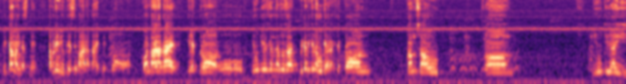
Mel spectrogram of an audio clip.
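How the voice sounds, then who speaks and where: A man teaching a physics lecture, animated, answering his own questions on behalf of the class. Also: on the high side, slight background noise, rough recording.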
